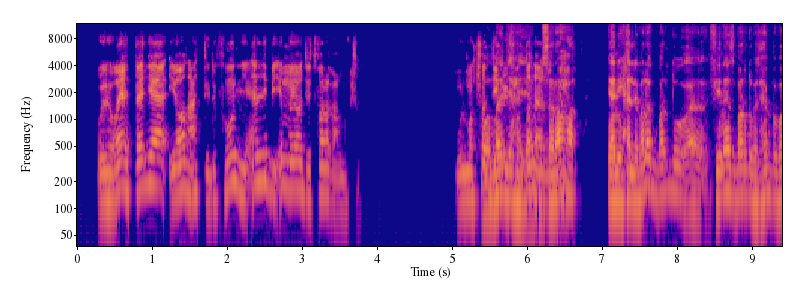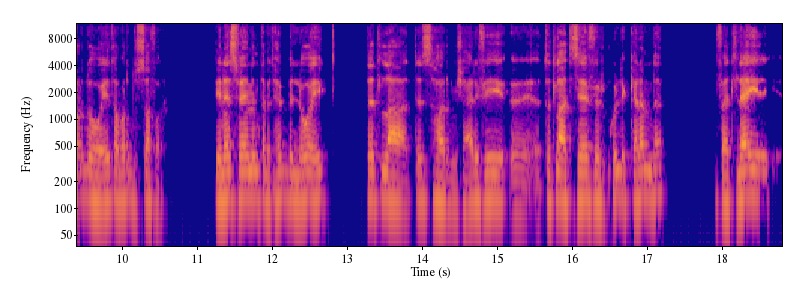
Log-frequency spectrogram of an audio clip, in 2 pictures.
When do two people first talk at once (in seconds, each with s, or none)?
5.4 s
